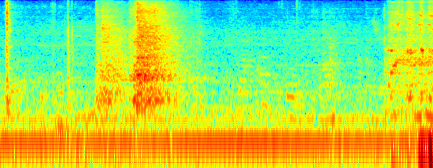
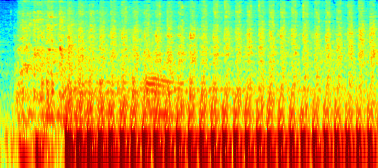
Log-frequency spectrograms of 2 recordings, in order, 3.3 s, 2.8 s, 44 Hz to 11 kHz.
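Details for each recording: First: Sniper 155 at 2,568 km, first start after replacing the short, worn automatic cam chain tensioner with a manual tensioner: engine fires and settles into an even, quiet idle with no chain rattle; normal idle after repair. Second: Sniper 155 motorcycle at 2,568 km, idling before repair: fast steady metallic chatter about four per second over the idle; cam chain tensioner noise, tensioner to be replaced and rechecked after.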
